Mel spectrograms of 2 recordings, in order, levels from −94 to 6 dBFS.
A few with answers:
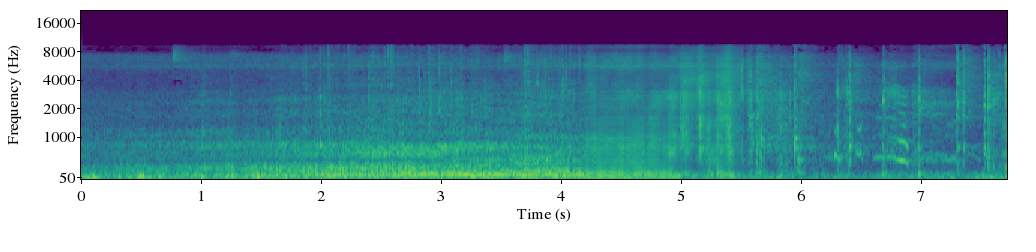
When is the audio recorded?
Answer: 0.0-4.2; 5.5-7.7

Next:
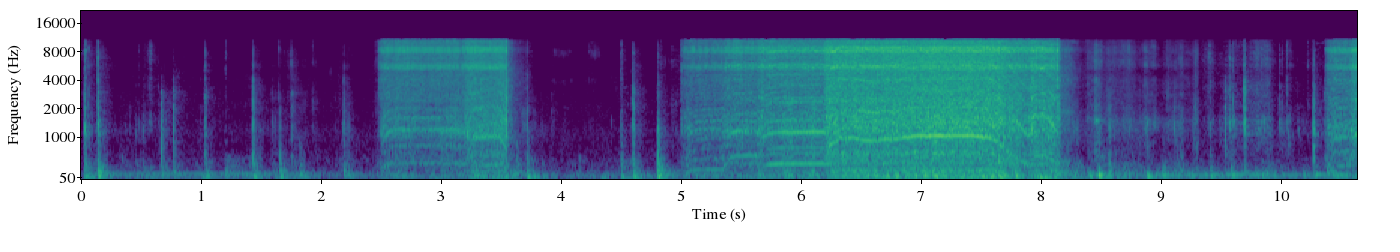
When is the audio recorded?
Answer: 0.0-1.3; 4.4-8.2; 9.3-10.6

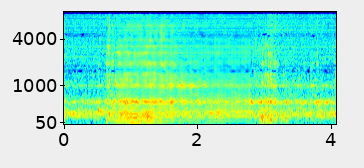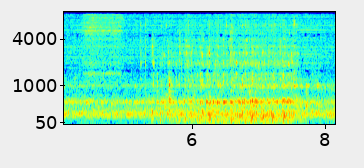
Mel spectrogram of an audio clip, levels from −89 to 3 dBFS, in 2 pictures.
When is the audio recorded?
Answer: 0.0-0.8; 2.8-8.2

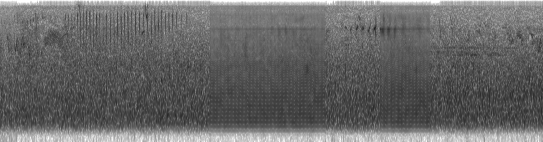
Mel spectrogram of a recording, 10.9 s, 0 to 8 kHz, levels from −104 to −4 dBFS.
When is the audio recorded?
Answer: 0.0-4.2; 6.5-7.6; 8.6-10.9

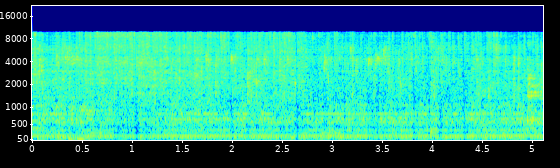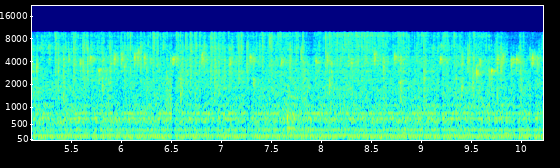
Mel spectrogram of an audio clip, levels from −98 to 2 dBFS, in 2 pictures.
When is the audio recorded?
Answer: 2.6-4.4

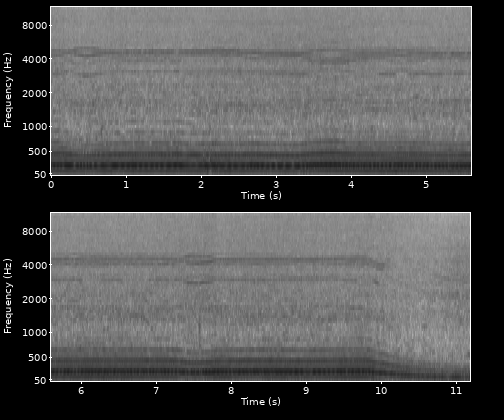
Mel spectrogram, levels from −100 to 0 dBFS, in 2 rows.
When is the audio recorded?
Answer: 0.0-11.2

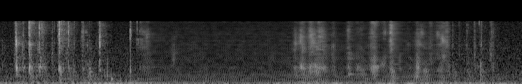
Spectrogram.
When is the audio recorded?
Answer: 0.0-1.4; 4.5-5.2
